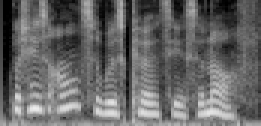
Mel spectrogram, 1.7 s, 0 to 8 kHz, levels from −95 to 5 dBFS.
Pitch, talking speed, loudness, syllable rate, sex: 235 Hz, 205 wpm, -15 LUFS, 5.7 syllables/s, female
